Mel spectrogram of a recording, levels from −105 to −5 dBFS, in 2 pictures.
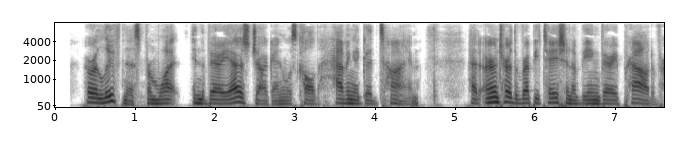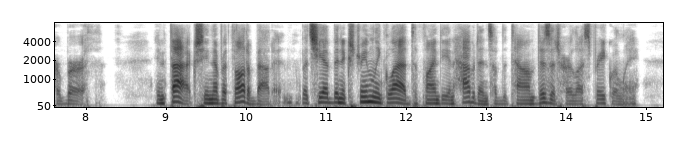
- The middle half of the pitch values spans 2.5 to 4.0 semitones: No, average, 4.6 semitones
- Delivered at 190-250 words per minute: Yes, average, 200 wpm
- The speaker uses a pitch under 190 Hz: Yes, low, 135 Hz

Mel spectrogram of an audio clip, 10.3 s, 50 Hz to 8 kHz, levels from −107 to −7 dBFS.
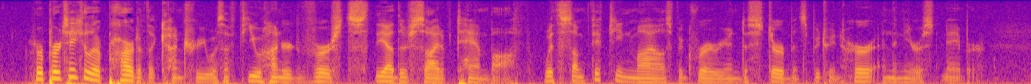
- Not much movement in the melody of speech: No, average, 3.2 semitones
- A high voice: No, low, 105 Hz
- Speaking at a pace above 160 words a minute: Yes, average, 170 wpm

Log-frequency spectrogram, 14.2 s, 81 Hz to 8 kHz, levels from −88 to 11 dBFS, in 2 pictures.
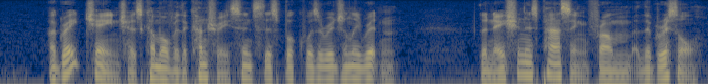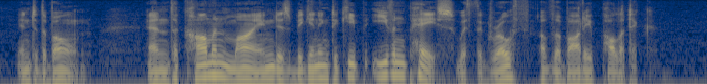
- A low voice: Yes, very low, 95 Hz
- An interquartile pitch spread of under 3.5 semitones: No, average, 4.2 semitones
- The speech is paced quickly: No, average, 175 wpm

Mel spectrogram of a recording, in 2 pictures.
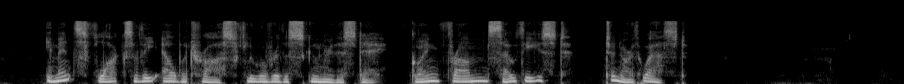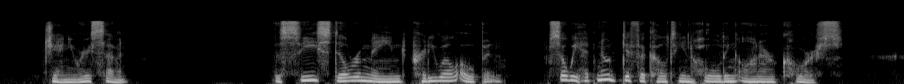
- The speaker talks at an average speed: No, slow, 115 wpm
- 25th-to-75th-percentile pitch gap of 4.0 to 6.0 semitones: Yes, average, 4.3 semitones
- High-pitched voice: No, low, 135 Hz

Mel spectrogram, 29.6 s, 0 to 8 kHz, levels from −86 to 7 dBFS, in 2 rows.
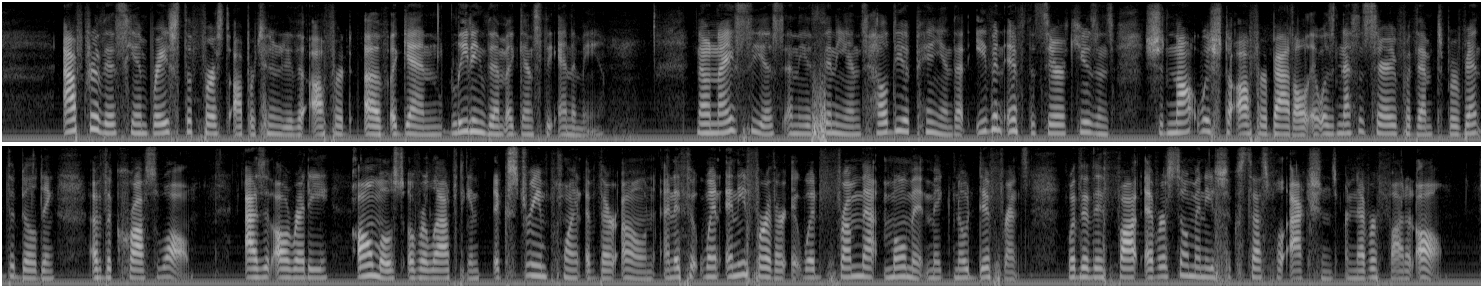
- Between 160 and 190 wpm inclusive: Yes, average, 175 wpm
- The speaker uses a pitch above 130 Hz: Yes, medium, 185 Hz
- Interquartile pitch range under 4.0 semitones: Yes, average, 2.8 semitones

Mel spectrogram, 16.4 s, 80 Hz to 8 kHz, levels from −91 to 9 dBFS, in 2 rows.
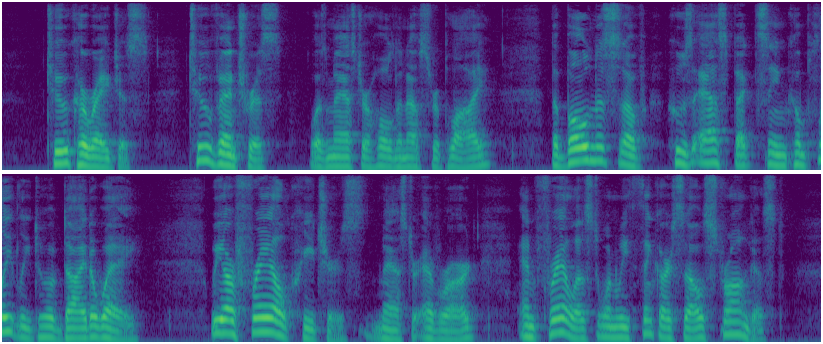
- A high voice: No, low, 130 Hz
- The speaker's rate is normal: No, slow, 115 wpm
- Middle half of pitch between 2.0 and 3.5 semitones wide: No, average, 5.2 semitones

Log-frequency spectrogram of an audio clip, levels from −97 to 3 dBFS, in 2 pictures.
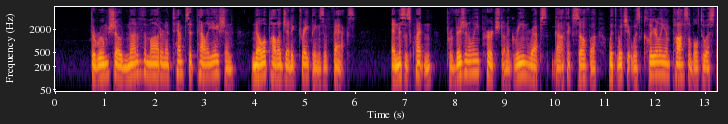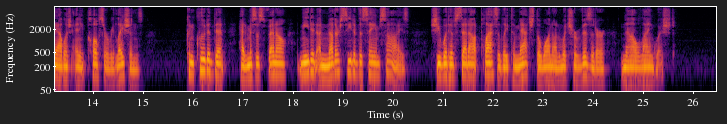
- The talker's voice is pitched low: Yes, low, 115 Hz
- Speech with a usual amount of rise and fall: Yes, average, 4.0 semitones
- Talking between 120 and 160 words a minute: Yes, average, 145 wpm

